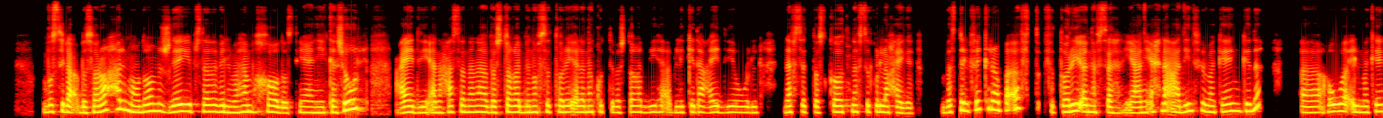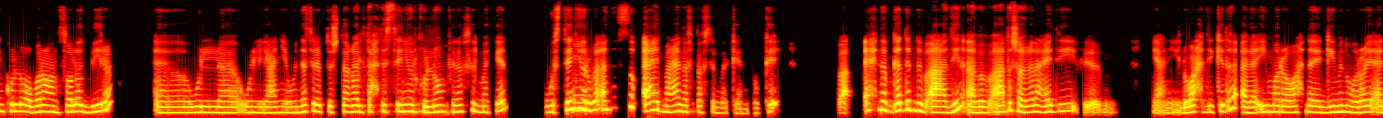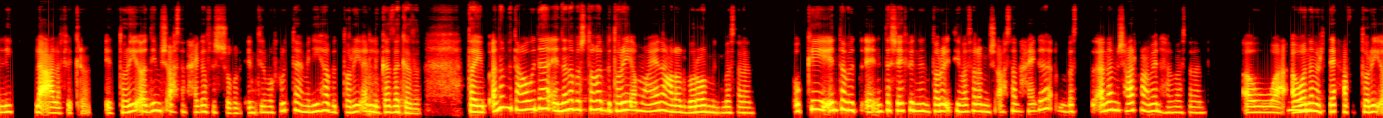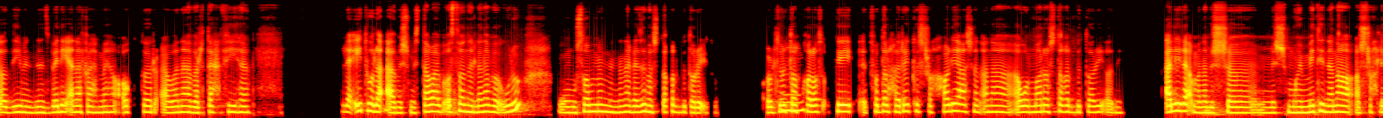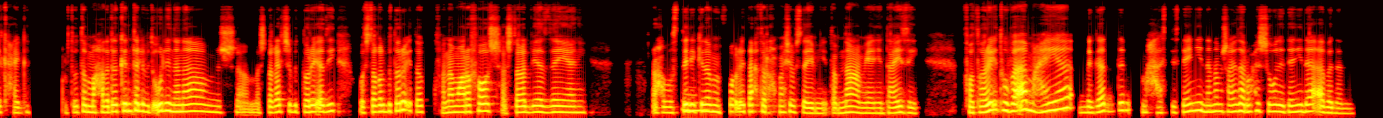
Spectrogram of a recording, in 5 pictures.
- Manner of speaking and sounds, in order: in English: "التاسكات"; in English: "الsenior"; in English: "والsenior"; other background noise; tapping; unintelligible speech
- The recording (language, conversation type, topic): Arabic, advice, إزاي أتعامل مع ضغط الإدارة والزمايل المستمر اللي مسببلي إرهاق نفسي؟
